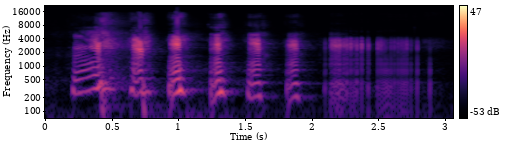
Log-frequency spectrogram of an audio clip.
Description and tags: Evil Laugh
A evil is laughing. A Sound that I recorded.
Scream, joker, Horror, Scary, evil, man, laughing, laugh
